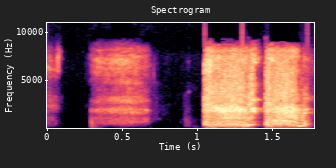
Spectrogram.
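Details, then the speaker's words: Adult woman's sudden, painful cough: a soft throat noise, then two loud, harsh, back-to-back forceful coughs; she says it began unexpectedly and her breath does not last as long. "this cough is like killing me. Holy shit. Yeah, that sounds bad, girl."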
